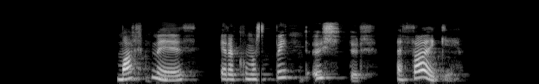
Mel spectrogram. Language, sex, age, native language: Icelandic, female, 30-39, Icelandic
